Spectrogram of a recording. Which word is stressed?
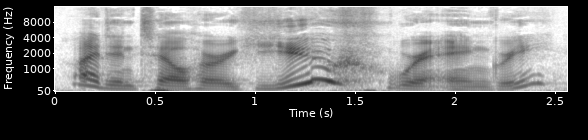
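you. The stress falls on the word you. A different person was said to be angry. "I told her someone else was angry"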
